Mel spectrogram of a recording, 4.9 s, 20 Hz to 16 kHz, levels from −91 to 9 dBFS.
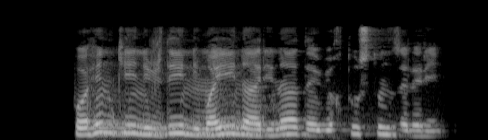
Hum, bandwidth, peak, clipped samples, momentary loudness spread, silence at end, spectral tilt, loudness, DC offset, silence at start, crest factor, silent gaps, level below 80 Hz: none; 8 kHz; -10 dBFS; under 0.1%; 9 LU; 0.45 s; -6 dB/octave; -25 LUFS; under 0.1%; 0.75 s; 16 dB; none; -72 dBFS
